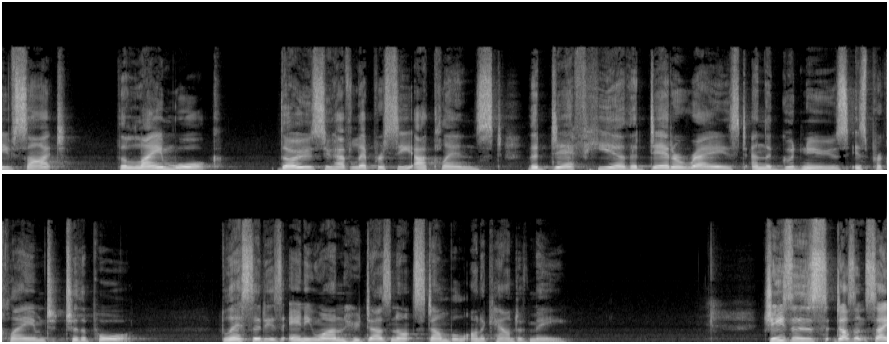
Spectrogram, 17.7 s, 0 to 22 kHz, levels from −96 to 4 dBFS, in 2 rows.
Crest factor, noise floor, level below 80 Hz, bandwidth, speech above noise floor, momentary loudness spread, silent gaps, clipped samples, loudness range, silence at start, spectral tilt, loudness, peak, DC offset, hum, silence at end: 20 dB; -70 dBFS; -76 dBFS; 16.5 kHz; 47 dB; 10 LU; none; under 0.1%; 5 LU; 0 s; -3 dB/octave; -23 LUFS; -4 dBFS; under 0.1%; none; 0 s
